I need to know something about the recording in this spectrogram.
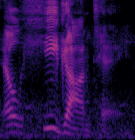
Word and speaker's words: El Gigante: Gigante, I'm saying it wrong. It's supposed to be El Gigante.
